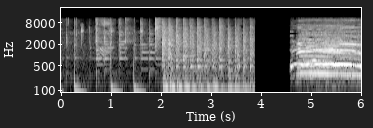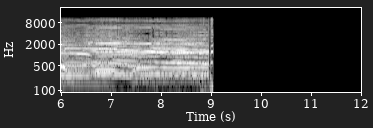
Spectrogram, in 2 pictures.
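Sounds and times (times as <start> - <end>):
long loud howl: 4.6 - 9.0.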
